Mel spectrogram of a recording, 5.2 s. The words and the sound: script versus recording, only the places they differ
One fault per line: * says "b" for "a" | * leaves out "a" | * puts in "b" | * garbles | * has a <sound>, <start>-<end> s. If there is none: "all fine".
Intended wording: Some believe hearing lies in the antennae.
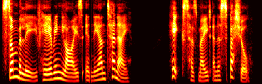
* has a dropout, 1.8-1.8 s
* puts in "Hicks has made an especial"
